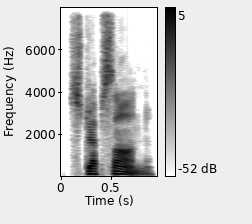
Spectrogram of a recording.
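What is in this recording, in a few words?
"stepson", American English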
